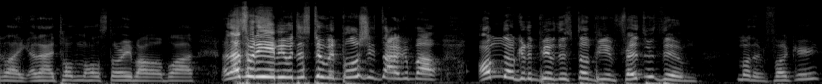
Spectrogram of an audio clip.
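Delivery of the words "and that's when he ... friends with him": high, loud exasperation; worked-up, mocking indignation; indignant outburst. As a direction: rant at the stupid excuse, loudly. Indignant account of friend's reply.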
